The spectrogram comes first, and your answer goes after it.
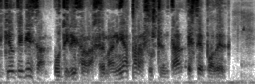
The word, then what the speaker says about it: Germanía: utiliza la Germanía para sustentar este poder. Lo que pronunciamos los castellanos a lo bruto como Germanía es en realidad Germanía. En Valencia Germá es hermano, Germanía, hermandad.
